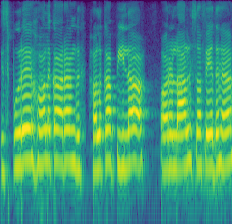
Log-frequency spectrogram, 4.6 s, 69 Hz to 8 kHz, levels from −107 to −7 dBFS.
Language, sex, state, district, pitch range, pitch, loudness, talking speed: Hindi, male, Jharkhand, Garhwa, 230-250 Hz, 240 Hz, -13 LUFS, 140 wpm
